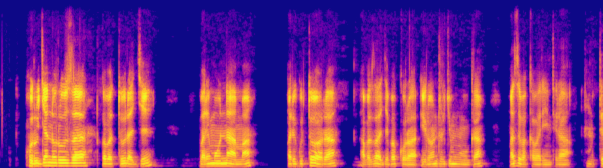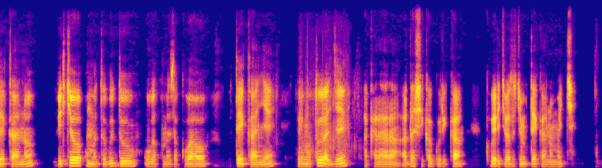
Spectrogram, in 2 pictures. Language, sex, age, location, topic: Kinyarwanda, male, 25-35, Nyagatare, government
